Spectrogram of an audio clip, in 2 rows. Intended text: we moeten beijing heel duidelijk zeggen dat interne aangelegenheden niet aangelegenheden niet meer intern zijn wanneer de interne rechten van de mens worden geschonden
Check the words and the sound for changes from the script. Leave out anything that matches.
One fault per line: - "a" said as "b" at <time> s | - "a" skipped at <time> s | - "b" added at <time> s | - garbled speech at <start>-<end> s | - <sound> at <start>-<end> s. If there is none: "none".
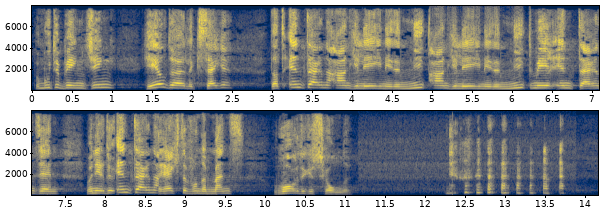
- laugh at 12.2-13.8 s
